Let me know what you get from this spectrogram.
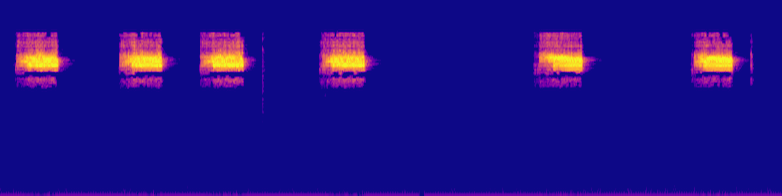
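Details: Cricket heard in spring and summer: six high, rasping chirps, the first three close together, then spaced with longer pauses, each burst brief and buzzy against silence.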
